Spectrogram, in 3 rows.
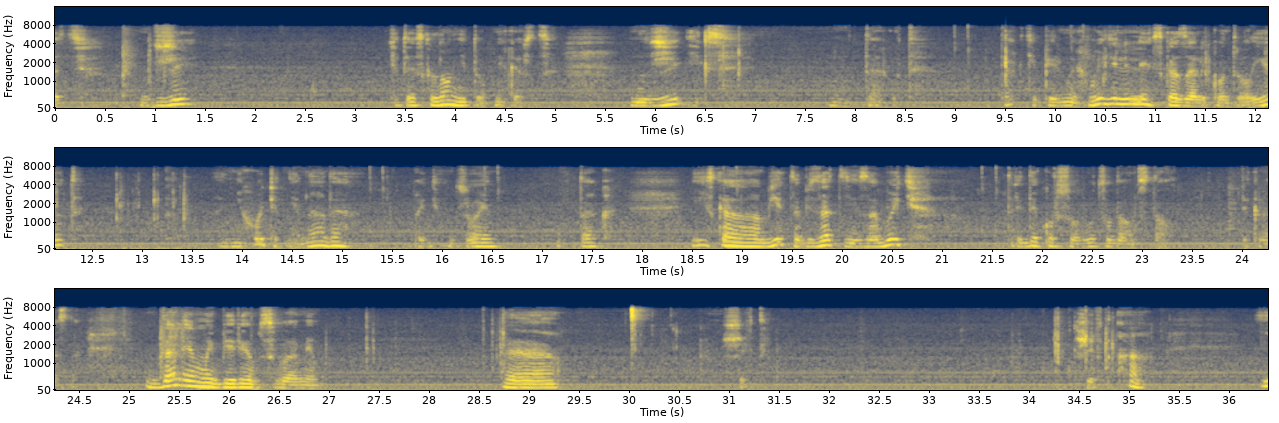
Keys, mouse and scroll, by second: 0.9 g, 10.1 shift+click, 12.1 alt+j, 12.7 alt+j, 15.2-18.2 drag, 18.8-21.8 drag, 23.0 scroll down 1, 24.9-28.0 middle drag.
